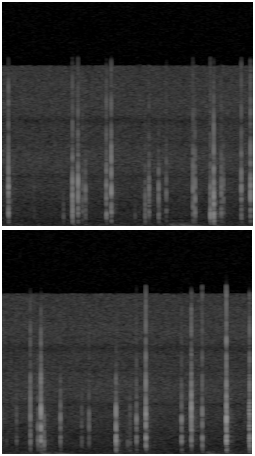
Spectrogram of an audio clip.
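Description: Long red nails tap and scratch the glass screen of a white iPad lying flat. The result is a quick, uneven series of sharp, bright clicks that stop dead, with faint scratchy rubbing and a soft low hum underneath, all at a quiet level.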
